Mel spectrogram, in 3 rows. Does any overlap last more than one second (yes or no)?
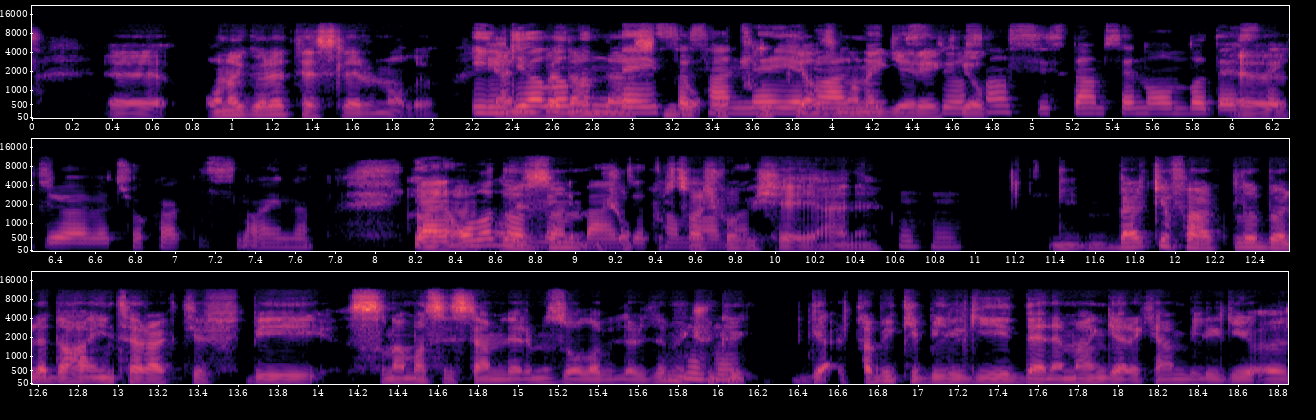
yes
